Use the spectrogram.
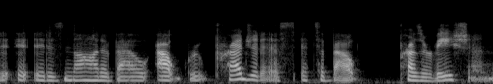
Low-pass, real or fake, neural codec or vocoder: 7.2 kHz; fake; vocoder, 44.1 kHz, 128 mel bands, Pupu-Vocoder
